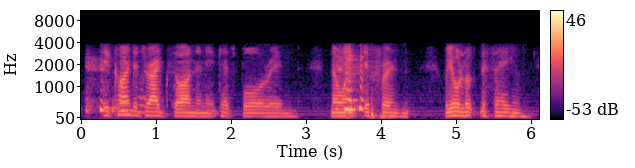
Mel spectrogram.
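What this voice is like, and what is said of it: British accent. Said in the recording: “the British accent over here ... We love your accent.”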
